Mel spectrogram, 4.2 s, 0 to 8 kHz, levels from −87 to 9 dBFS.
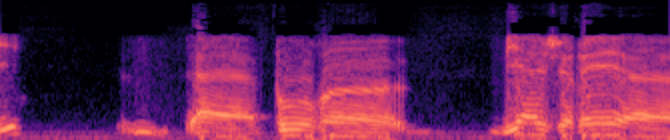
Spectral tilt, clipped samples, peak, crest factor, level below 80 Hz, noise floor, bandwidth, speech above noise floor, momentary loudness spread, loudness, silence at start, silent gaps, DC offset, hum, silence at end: -8 dB/octave; under 0.1%; -4 dBFS; 12 dB; -36 dBFS; -42 dBFS; 7 kHz; 26 dB; 10 LU; -17 LUFS; 0 s; none; under 0.1%; none; 0 s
